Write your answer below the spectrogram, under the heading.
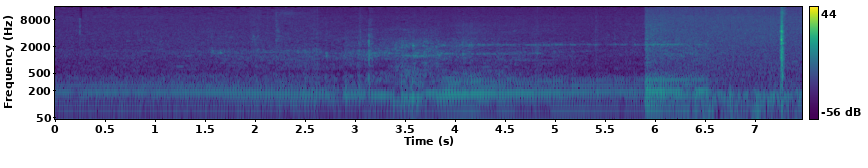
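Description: A motor engine running with a steady low hum, rising in pitch and getting louder about three to four seconds in, then easing off. A single sharp click comes near the end.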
